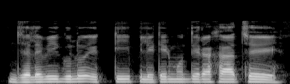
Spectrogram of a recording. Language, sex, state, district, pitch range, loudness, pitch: Bengali, male, West Bengal, Alipurduar, 115-125 Hz, -16 LUFS, 120 Hz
